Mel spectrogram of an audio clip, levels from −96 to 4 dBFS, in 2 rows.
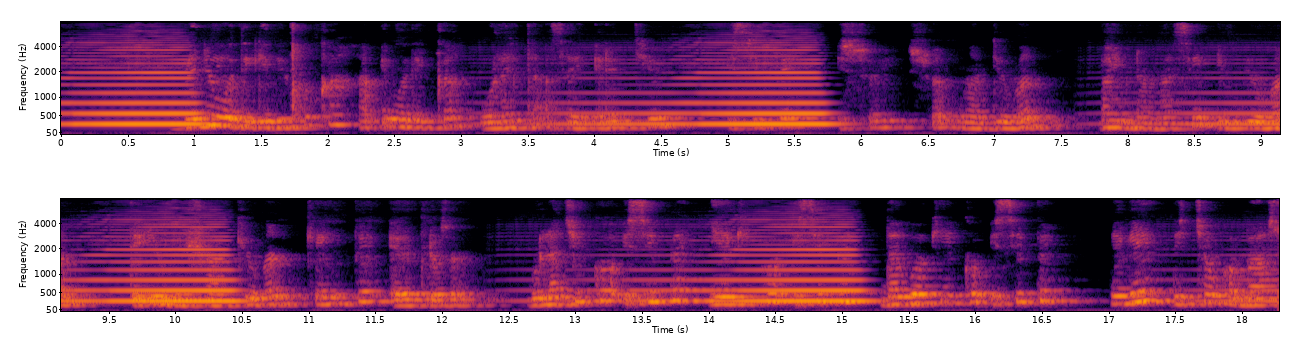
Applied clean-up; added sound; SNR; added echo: none; Bowed string instrument; -2 dB; reverberation time 0.6 s.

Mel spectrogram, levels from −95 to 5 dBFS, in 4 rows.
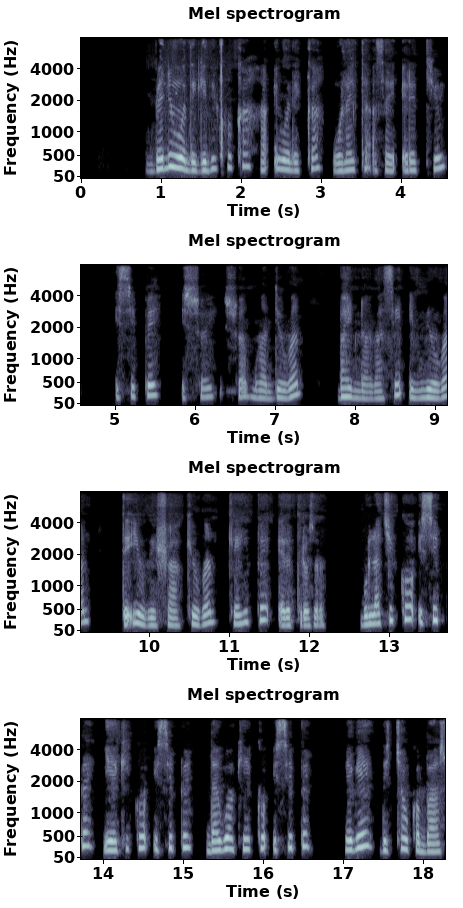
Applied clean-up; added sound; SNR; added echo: none; none; none; none.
